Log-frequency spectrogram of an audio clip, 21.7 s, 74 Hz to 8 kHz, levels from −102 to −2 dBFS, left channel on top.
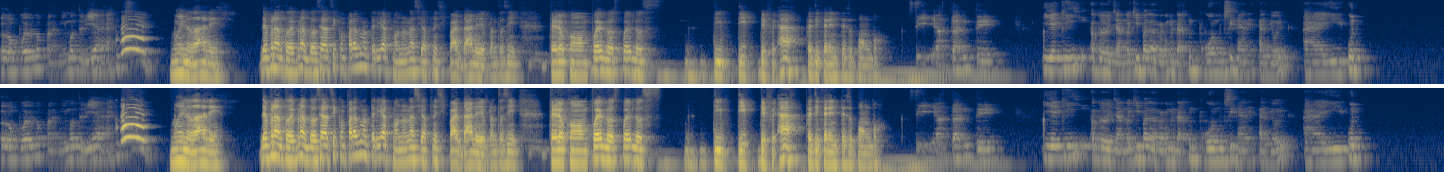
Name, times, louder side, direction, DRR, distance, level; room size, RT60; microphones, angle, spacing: voice 1, 0.0-2.2 2.6-3.3 13.7-14.9 15.6-20.3, right 1 dB, 65° left, 1.9 m, -44 dB
voice 2, 1.8-2.2 2.5-3.3 3.9-7.8 8.2-9.7 10.3-13.2, right 8 dB, 80° right, 0.3 m, -23 dB
sound 1, 6.7-15.1, left 2 dB, 35° left, 0.7 m, -48 dB
11.0 x 6.9 x 2.8 m
head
